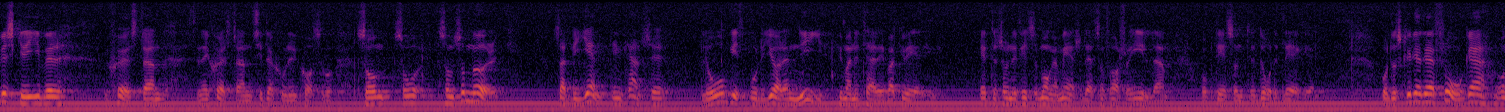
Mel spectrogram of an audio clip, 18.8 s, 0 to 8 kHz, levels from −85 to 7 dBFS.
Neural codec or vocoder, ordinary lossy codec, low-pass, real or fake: none; none; none; real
